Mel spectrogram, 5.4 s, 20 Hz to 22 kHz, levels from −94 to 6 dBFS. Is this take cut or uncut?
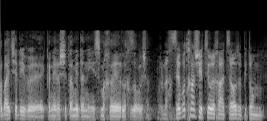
uncut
